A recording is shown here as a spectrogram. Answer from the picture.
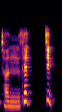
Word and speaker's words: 전셋집: 해당이 되고요 발음을 해보니까 요렇게 발음이납니다 전셋집 또는 전셋집 요렇게 발음이나요 왼쪽 발음은 사이시옷을 표기하기 이전에 사람들의 발음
